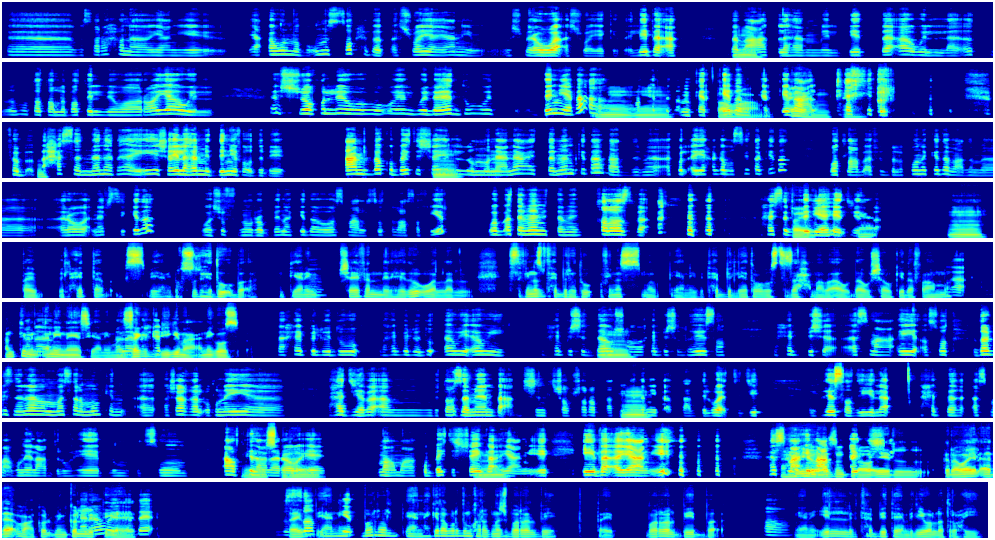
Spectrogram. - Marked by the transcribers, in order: unintelligible speech; unintelligible speech; laughing while speaking: "مكركبة على الآخر"; laugh; laugh; tsk; laughing while speaking: "إيه بَقى يعني؟ هاسمع إيه مع كوبّاية الشاي؟"; chuckle; laughing while speaking: "أيوه"
- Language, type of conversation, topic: Arabic, podcast, إيه العادات البسيطة اللي بتظبّط مزاجك فورًا؟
